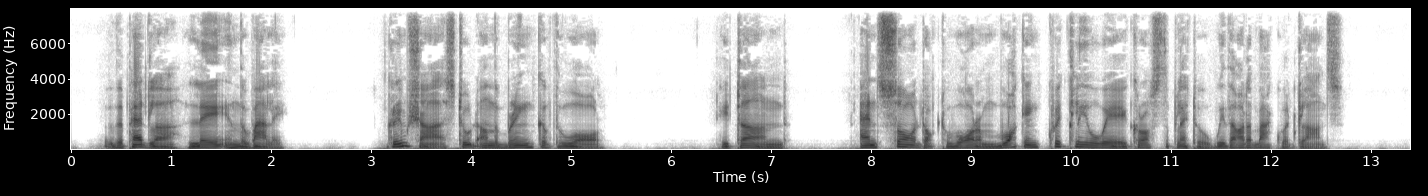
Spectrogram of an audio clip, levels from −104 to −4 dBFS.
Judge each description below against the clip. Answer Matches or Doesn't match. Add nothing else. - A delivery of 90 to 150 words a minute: Matches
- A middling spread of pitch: Doesn't match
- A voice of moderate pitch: Doesn't match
